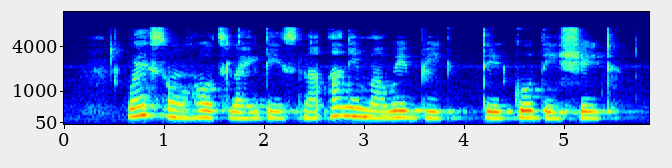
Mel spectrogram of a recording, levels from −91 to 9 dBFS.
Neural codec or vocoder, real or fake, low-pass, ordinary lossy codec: none; real; 7.2 kHz; MP3, 48 kbps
